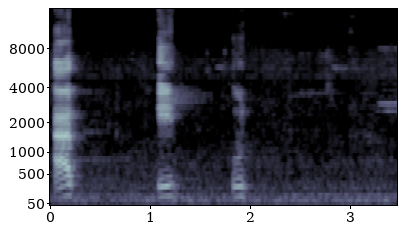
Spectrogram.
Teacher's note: تا کا مخرج کیا ہے کہ زبان کی نوک ثنایا اولیہ کی جڑ کے ساتھ لگے گی۔ اب ہم پڑھتے ہیں ات ات، تو معلوم ہوا کہ تا اپنے مخرج سے ادا ہو رہی ہے۔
